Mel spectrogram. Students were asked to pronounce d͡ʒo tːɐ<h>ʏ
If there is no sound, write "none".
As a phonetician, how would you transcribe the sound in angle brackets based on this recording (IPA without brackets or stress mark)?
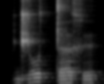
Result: x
